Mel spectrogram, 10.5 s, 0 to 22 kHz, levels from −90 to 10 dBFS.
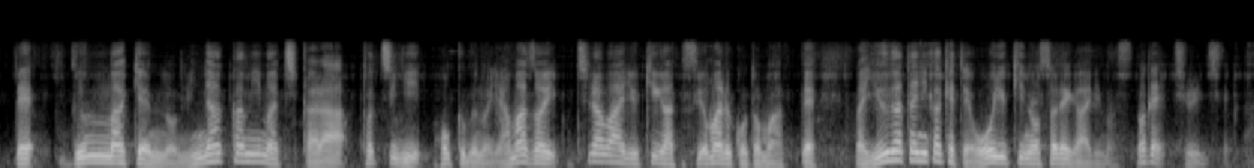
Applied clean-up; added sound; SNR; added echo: neural separator model SepFormer DNS4.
